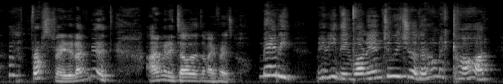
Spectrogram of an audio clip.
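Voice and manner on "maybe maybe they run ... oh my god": much higher, giddy fan excitement; excited. Real, not acted. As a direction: squeal with excitement.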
